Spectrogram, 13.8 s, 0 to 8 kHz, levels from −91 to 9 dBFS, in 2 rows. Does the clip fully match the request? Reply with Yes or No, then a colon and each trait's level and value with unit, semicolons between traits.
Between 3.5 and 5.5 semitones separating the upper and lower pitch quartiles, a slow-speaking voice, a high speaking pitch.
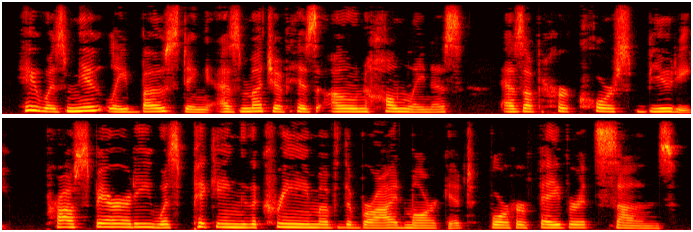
No: average, 2.8 semitones; slow, 120 wpm; high, 210 Hz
